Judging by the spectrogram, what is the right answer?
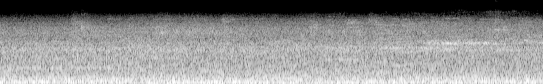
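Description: Steady city street traffic rumble: a continuous, even low noise with no breaks.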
